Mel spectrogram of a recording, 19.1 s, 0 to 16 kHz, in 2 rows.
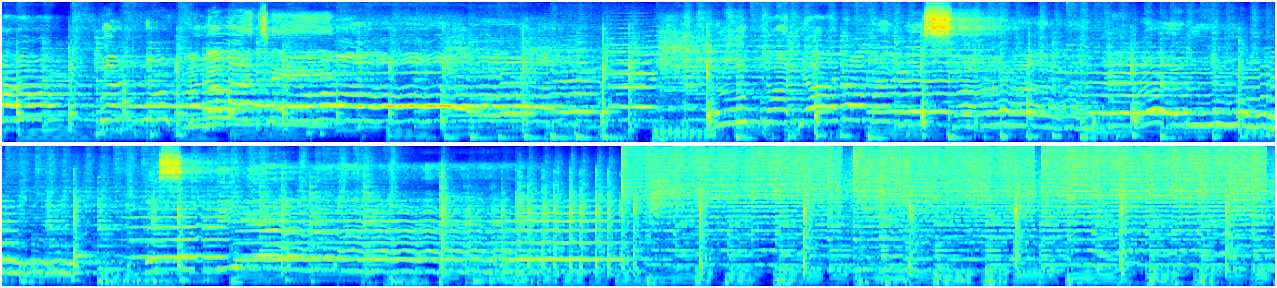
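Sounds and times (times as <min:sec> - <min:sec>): woman singing: 0:00.0 - 0:14.2
steady drum beat: 0:00.0 - 0:19.0.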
